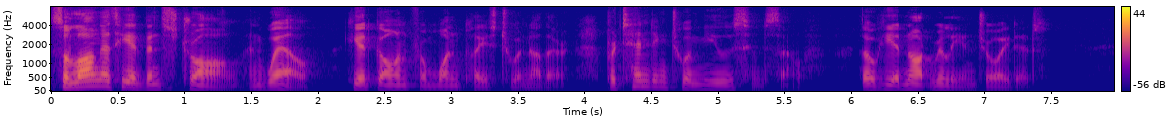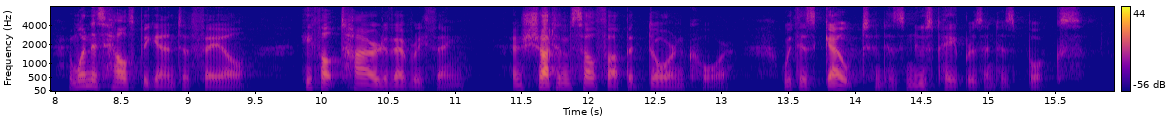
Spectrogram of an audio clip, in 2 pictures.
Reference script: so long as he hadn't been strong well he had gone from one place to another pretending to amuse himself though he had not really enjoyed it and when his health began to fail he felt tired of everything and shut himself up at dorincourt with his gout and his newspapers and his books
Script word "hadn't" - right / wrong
wrong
